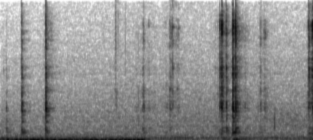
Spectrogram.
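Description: A few faint, short clicks, spaced irregularly, over quiet background.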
